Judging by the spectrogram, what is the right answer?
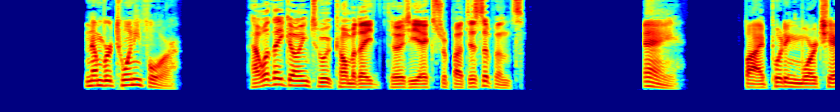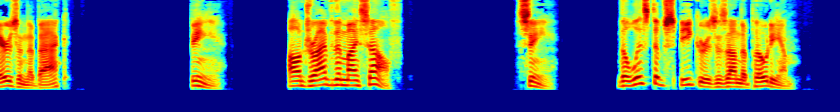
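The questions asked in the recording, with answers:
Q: How are they going to accommodate 30 extra participants?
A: A: By putting more chairs in the back.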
